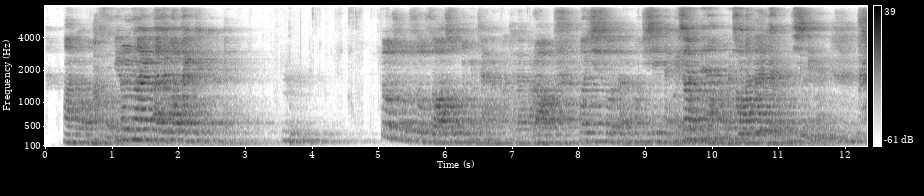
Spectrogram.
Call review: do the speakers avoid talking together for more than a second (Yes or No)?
No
